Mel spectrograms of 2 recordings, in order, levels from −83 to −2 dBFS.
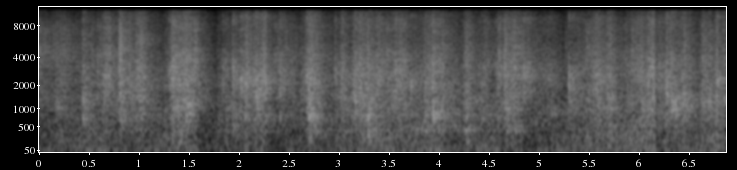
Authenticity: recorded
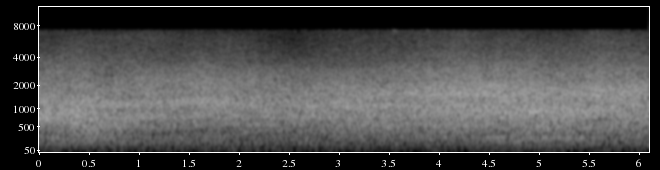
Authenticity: recorded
